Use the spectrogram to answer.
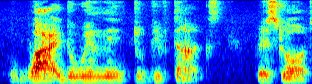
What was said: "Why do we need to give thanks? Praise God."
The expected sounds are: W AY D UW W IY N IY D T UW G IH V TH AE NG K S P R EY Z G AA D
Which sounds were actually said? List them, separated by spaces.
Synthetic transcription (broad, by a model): W AY D UW W IY N IY D T UW G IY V T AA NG K S P R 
